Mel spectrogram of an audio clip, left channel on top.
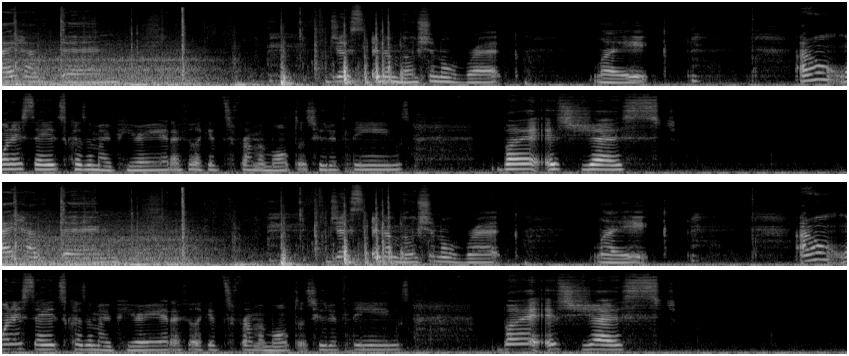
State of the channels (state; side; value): normal; both; correlation 0.29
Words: have been just an emotional wreck. Like, I don't want to say it's because of my period. I feel like it's from a multitude of things. But it's just,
